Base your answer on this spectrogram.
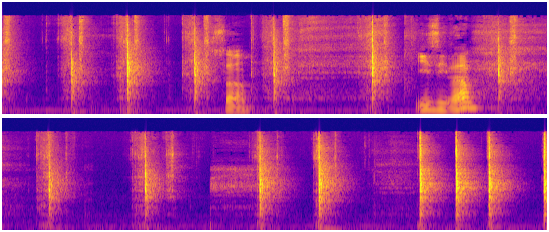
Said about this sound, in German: So, und schon haben wir eine halbe Zwiebel klein gemacht.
